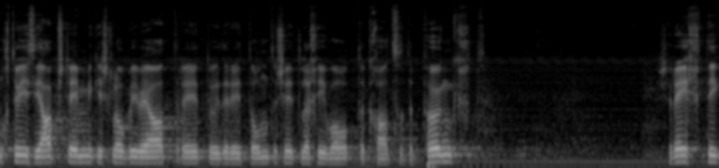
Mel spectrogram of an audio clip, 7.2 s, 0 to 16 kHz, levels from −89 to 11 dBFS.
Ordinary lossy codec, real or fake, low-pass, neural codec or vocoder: none; real; 14.4 kHz; none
